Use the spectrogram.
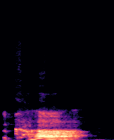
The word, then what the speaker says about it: occur: And well, this is a little bit hard to pronounce because it's occur.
